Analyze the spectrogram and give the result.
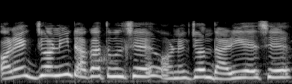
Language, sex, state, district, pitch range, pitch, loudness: Bengali, female, Jharkhand, Jamtara, 310-380 Hz, 355 Hz, -12 LUFS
